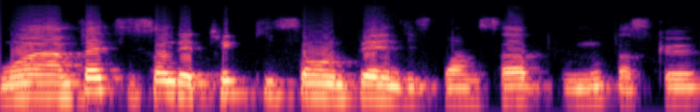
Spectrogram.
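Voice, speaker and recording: The voice has a dark, mellow tone and moves at a fairly slow pace with ordinary pitch variation. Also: man. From Cameroon. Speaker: immigrant panel guest. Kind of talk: casual panel discussion.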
